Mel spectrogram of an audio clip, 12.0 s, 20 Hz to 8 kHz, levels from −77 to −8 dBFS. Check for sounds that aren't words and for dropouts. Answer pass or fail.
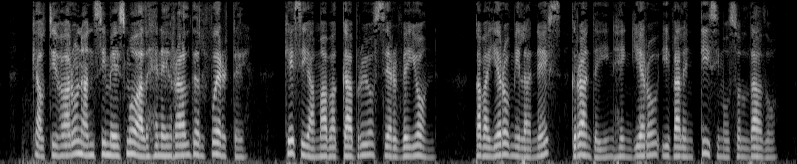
pass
